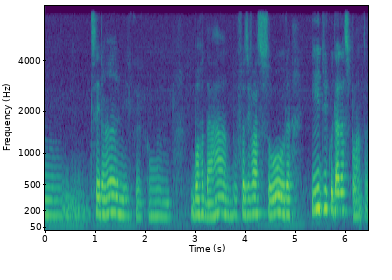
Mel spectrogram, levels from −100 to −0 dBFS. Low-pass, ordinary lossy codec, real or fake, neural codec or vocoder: 7.2 kHz; none; real; none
